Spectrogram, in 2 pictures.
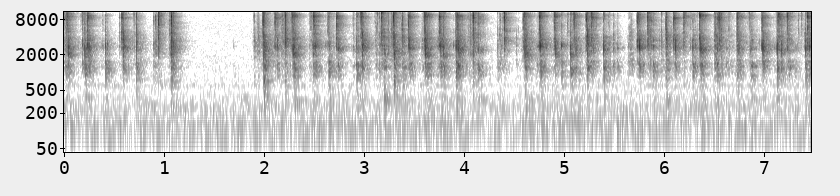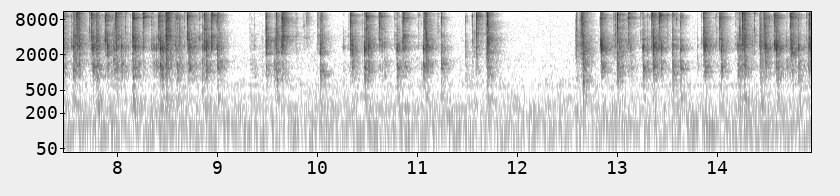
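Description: Fingertips type rapidly and continuously on a full-size backlit mechanical gaming keyboard with plastic keycaps and clicky Cherry MX Blue switches. The result is a dense stream of sharp, bright clicks with almost no low end, broken by short pauses near 1, 9, 10 and 12 seconds.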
